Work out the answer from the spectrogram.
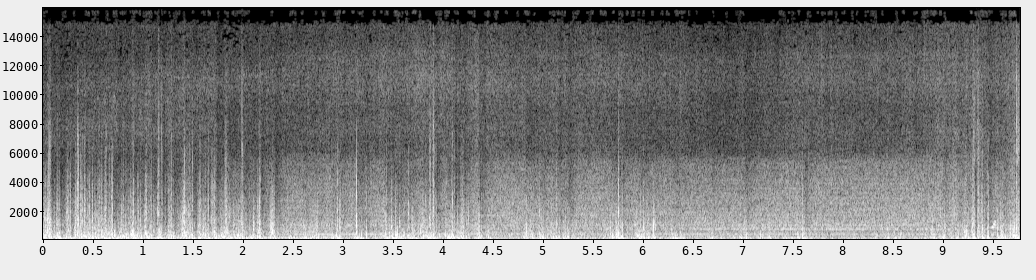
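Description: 2012 Porsche Cayman R's 3.4-litre flat-six engine pulling in third gear at around 4,000 to 4,600 rpm. It is heard from inside the cabin under heavy wind and road noise.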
